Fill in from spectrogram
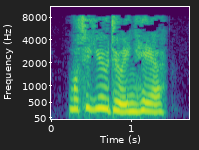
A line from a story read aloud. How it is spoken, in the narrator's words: she snapped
